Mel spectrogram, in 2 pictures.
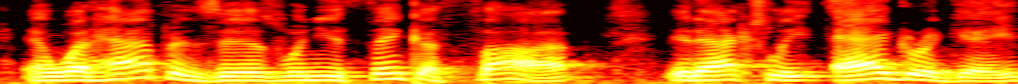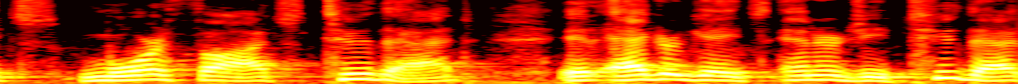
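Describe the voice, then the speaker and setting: A man's voice: fairly high pitch, dark tone. A man giving a conversational motivational talk to an audience, animatedly acting out example thoughts. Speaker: motivational speaker.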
